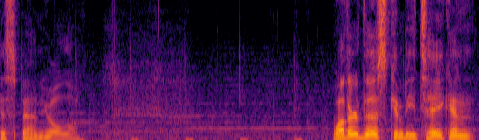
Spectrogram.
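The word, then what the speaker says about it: Hispaniola: So I'll just spell that out, too. H I S P A N I O L A. Hispanola.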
